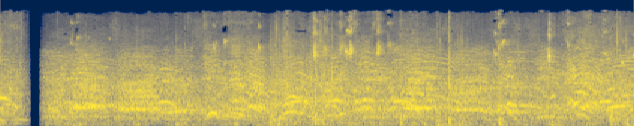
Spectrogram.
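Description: Game sound from a college basketball arena: a basketball dribbled on the hardwood court, with short high squeaks over a crowd murmur and shouting voices. The sound drops out briefly just after the start, at an edit cut.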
